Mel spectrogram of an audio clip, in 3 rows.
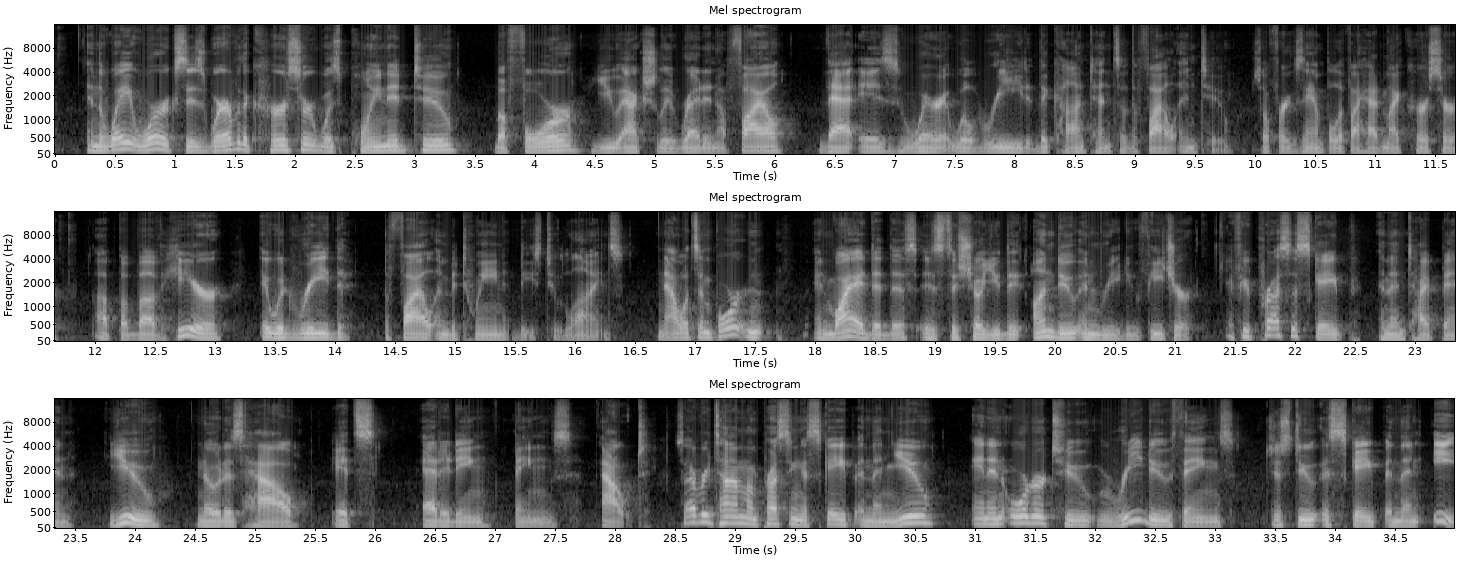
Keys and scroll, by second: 11.9 Up, 12.1 Up, 15.4 Down, 15.6 Up, 21.2 Escape, 24.4 Escape, 24.9 Escape, 25.1 u, 29.2 Escape, 29.4 u, 29.9 Escape, 30.1 u, 33.9 Escape, 34.2-34.9 typing.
